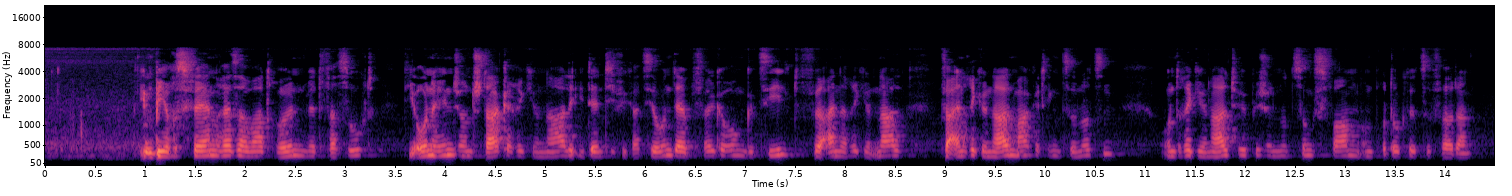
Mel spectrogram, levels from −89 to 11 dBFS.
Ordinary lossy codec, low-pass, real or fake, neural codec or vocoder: none; none; real; none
